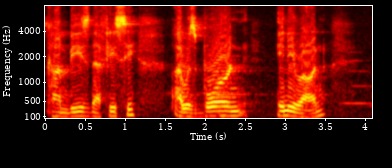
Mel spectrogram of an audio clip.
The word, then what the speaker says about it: Naficy: so my name is pronounced kis nafisi I was born in Iran and um in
